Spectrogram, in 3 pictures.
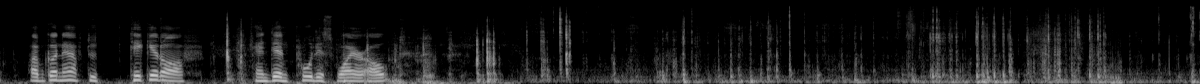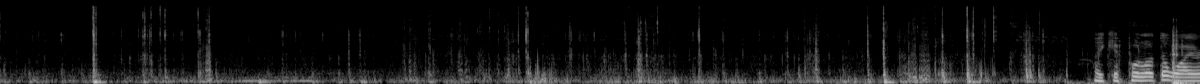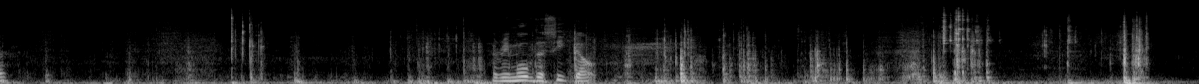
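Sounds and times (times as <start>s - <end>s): screwdriver clicking and scraping plastic: 4.8s - 22.7s.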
